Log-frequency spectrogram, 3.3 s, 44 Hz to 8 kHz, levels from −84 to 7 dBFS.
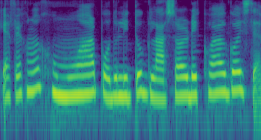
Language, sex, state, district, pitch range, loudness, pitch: Assamese, female, Assam, Kamrup Metropolitan, 225-260 Hz, -12 LUFS, 235 Hz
